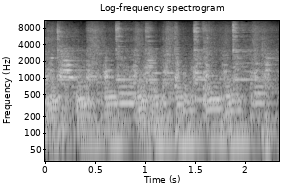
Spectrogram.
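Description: Live brass-band music: a sousaphone playing a punchy bass line of short, repeated low notes over a drum kit, with guitar.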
